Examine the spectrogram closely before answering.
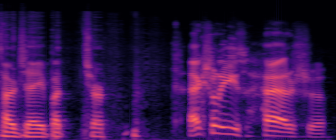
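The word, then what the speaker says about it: Hergé: package basically what the Alpha is exactly it's pronounced RJ but sure actually he's her oh it so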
